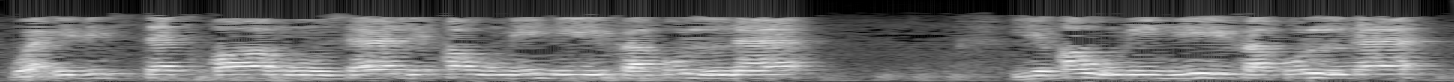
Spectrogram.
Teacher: الهاء وقعت بين متحركين وليس ثانيهما همزة قطع، فهي في هذه الحالة تمد مدا طبيعيا بمقدار حركتين، تقرأ بالصلة وهذه الصلة تمد مدا طبيعيا بمقدار حركتين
